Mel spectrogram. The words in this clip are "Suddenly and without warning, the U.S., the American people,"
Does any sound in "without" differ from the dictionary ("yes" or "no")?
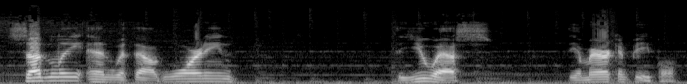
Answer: no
